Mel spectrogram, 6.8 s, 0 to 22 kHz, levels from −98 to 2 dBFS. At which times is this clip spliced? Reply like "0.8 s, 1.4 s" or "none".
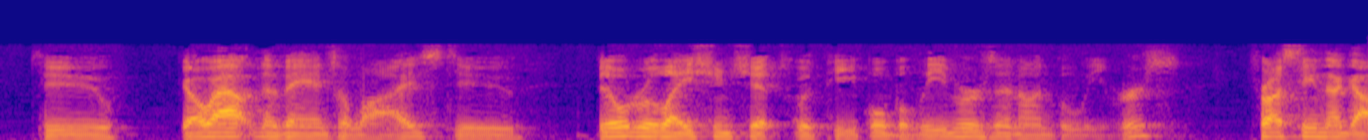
none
